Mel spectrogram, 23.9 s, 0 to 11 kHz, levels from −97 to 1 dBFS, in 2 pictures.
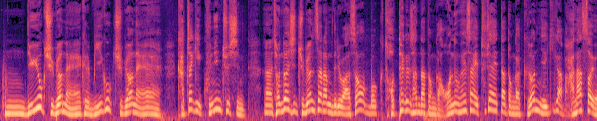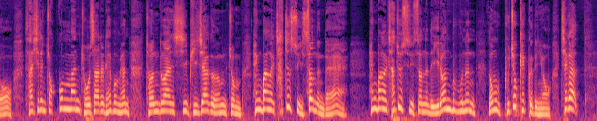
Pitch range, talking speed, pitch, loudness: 145-205 Hz, 290 characters per minute, 170 Hz, -17 LUFS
